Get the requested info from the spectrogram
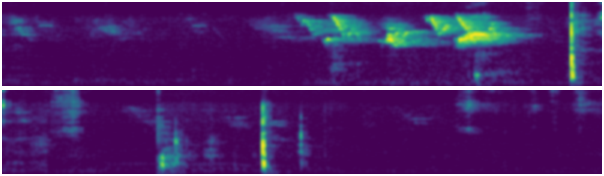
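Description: A bird chirping in a quick run of short, high calls about a second and a half in, followed by a few sharp clicks.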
